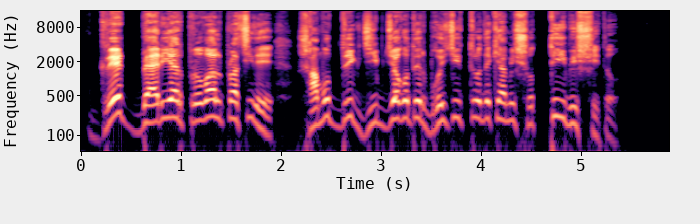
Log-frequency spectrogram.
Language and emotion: Bengali, surprised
